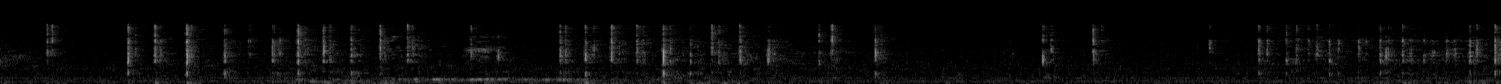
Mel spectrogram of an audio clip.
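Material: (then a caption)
Plastic. Fingernails tap rapidly on the keys and body of a small purple plastic pocket calculator held in the palm. The result is quick runs of sharp, dry, bright clicks that die away almost instantly, with a quieter gap around 10 to 12 seconds before the tapping picks up again.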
